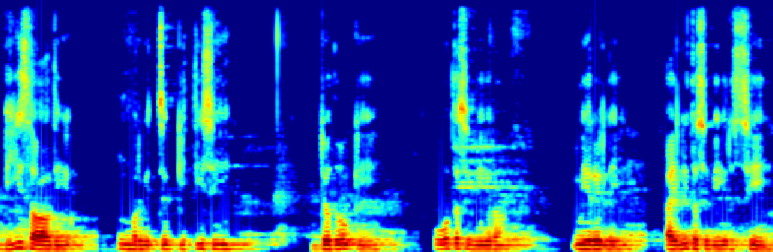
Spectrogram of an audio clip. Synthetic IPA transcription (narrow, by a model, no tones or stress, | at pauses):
biːsaːld̪iː | ʊməɾʋɪt͡ʃkiːt̪iːsiː | d͡ʒəd̪õːkɪ | oːt̪əsʋiːɾ | meːɾeːləiː | pɛːliːt̪əsʋiːɾsiː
